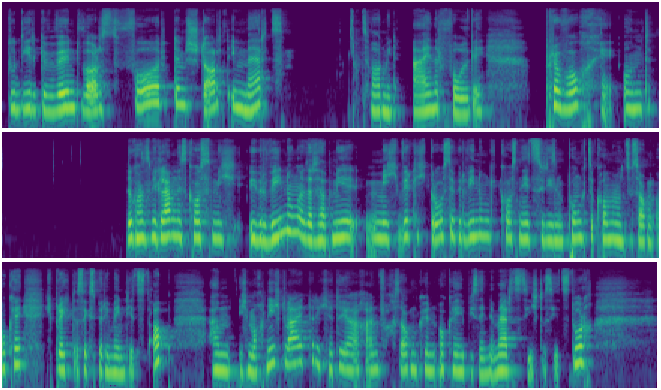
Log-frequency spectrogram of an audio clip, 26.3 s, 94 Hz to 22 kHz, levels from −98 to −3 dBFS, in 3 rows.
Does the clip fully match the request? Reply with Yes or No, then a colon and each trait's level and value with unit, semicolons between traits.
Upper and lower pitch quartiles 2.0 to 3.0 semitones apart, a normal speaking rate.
Yes: average, 2.7 semitones; average, 160 wpm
